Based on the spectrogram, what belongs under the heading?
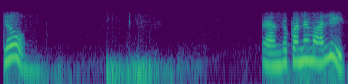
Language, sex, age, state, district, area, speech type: Santali, female, 18-30, West Bengal, Paschim Bardhaman, rural, conversation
